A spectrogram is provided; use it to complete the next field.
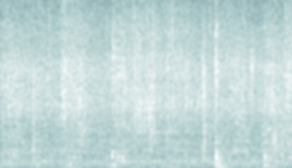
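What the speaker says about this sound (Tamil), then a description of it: "இப்போ வெங்காயம் நல்லா வதக்கணுங்க." Large onions sizzle and fry in a hot pan for crab curry, a steady crackling hiss with occasional scrapes of stirring, close and alone.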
